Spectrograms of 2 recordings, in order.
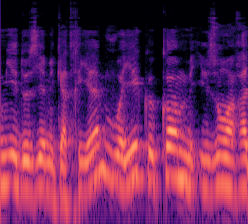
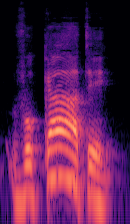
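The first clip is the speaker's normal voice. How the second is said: vocate with stress on second syllable ca; 3 dB louder than usual. Latin lesson on plural imperatives: stress on ca in vocate. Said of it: "je marque l'accent sur la voyelle au pluriel".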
